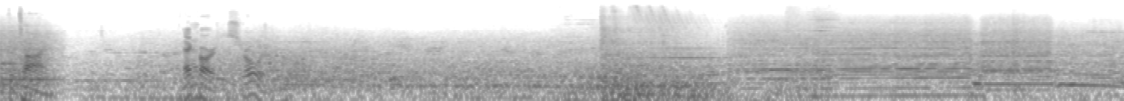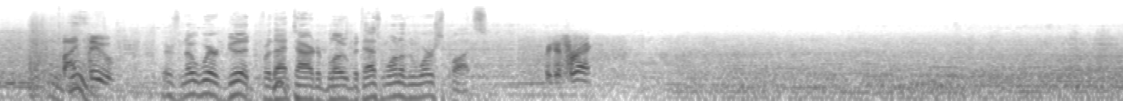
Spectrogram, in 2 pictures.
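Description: A race car engine rumbles.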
